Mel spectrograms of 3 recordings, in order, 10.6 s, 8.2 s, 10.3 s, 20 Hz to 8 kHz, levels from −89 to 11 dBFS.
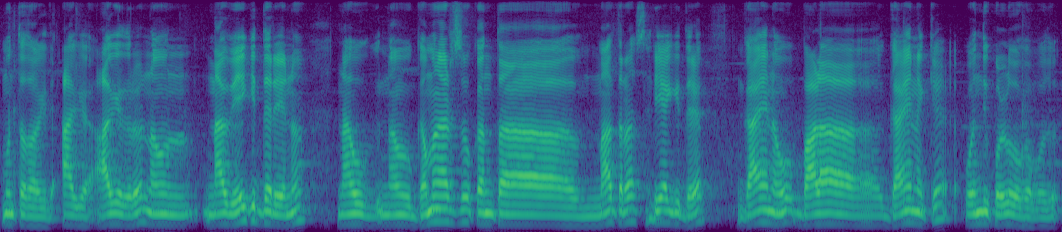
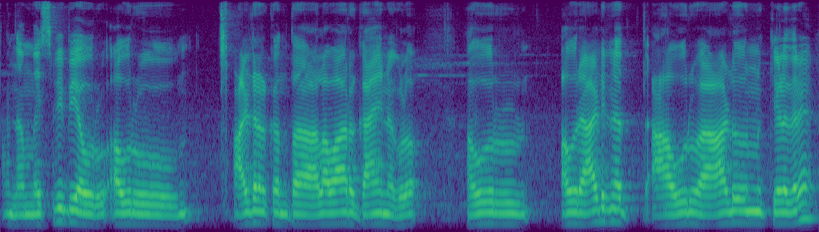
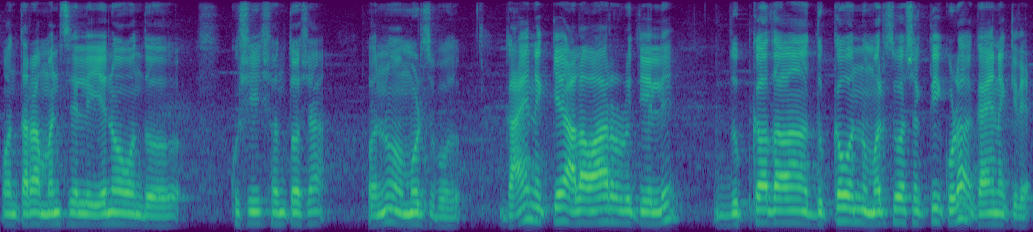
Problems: background sounds at intervals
